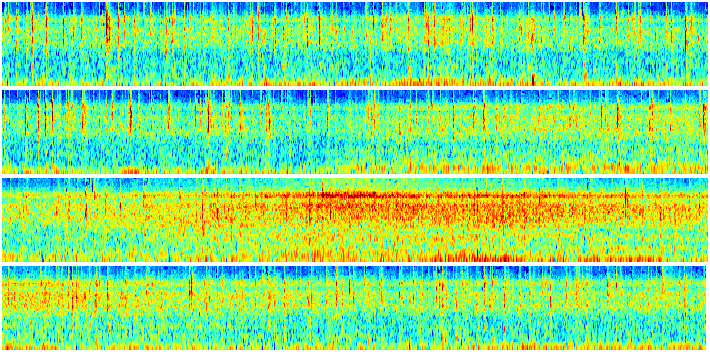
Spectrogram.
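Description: Light rain falling steadily, with many close individual drops ticking sharply over the soft hiss. About halfway through, a broader hiss swells up and fades away again over a few seconds, over a faint low rumble.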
